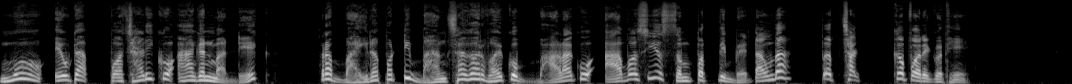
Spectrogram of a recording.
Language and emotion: Nepali, surprised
